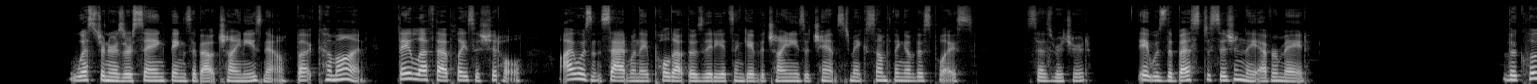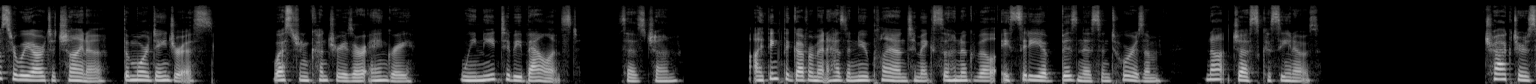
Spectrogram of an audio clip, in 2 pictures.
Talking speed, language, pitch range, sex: 170 wpm, English, 165-195 Hz, female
